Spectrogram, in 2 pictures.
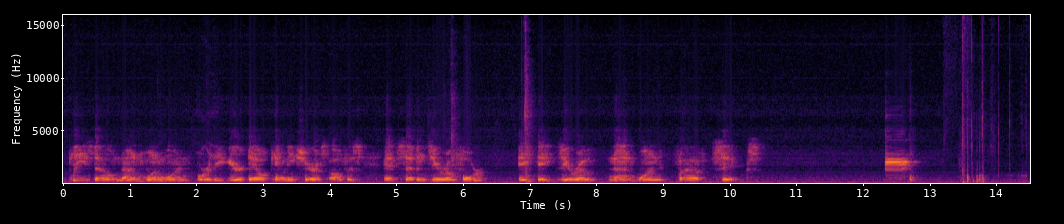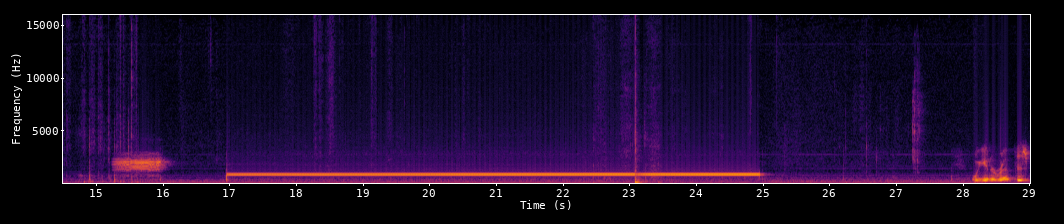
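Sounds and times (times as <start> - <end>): two-tone attention signal: 17.0 - 25.0.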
